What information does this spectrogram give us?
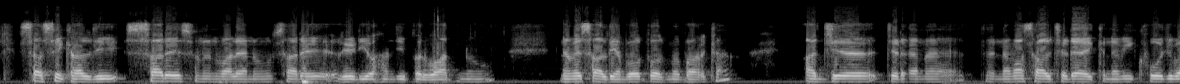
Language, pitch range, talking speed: English, 125-135 Hz, 50 wpm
